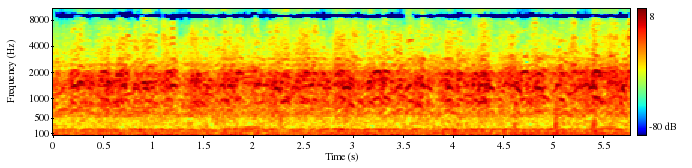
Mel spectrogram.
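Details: Geese being chased and taking off, many birds honking at once in a continuous, dense, raucous chorus with no pauses.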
